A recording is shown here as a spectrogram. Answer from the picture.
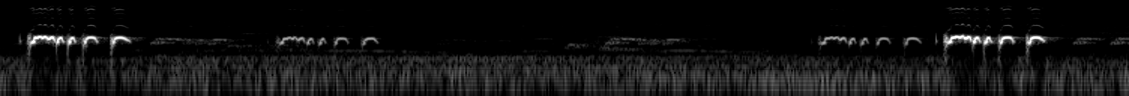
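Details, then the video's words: Local zebra dove song: repeated bursts of quick, rolling coo notes in short phrases with softer trills between, set against a low murmuring background. "PERKUTUT LOKAL GACOR SUARA KRISTAL"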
